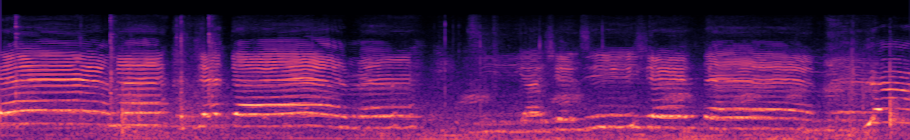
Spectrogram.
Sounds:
child singing

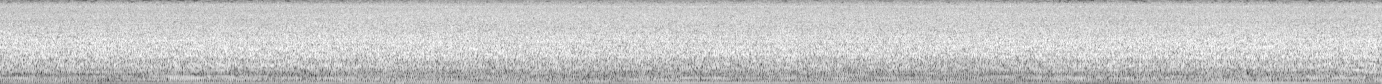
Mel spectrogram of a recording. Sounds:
wind noise (microphone)

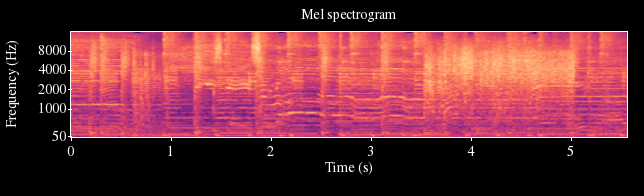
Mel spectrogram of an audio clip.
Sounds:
music

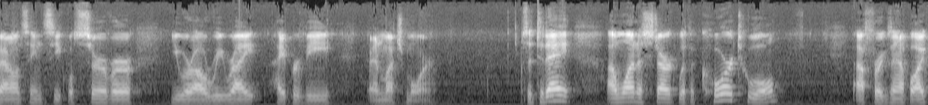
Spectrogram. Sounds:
speech

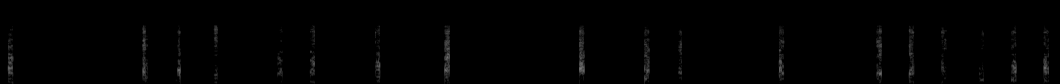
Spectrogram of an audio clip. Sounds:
male singing
music

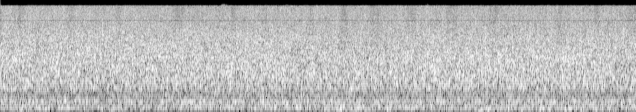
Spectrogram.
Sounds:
rain on surface
rain

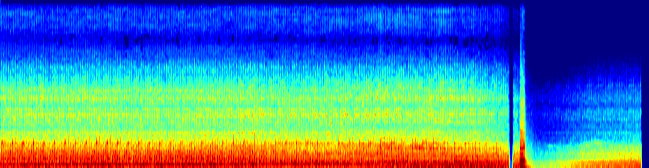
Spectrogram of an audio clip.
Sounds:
vehicle
car
heavy engine (low frequency)

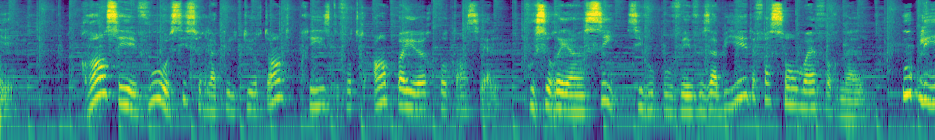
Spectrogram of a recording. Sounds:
speech
music

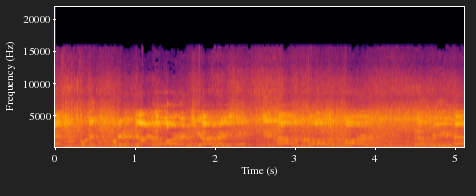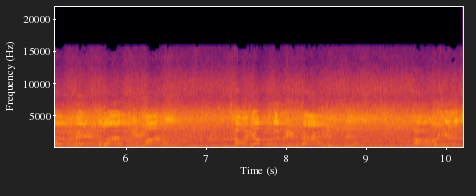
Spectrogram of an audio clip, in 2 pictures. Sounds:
speech

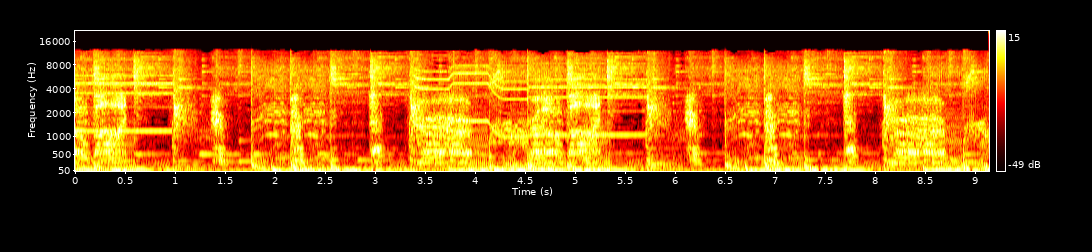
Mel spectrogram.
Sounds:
music

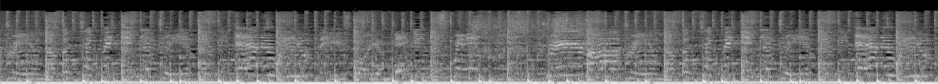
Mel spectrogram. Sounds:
music
sampler

